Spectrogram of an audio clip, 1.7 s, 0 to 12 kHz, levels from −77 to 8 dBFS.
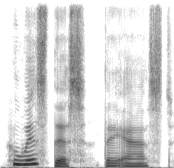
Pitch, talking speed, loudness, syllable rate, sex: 215 Hz, 170 wpm, -17 LUFS, 3.9 syllables/s, female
